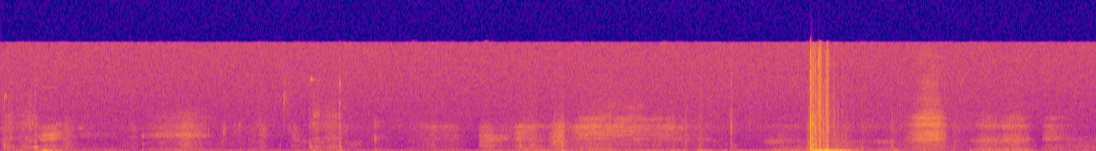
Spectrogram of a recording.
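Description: Quiet rustling and handling noises as things are moved about in the dark, with a single loud, heavy thump about six seconds in.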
